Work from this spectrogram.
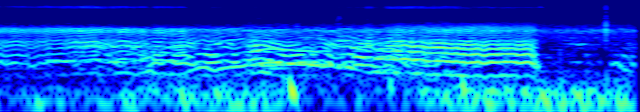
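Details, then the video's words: A puppy whining in the morning, a continuous quavering cry that wobbles up and down in pitch for nearly three seconds, then breaks off abruptly. "Dog whiningsound effect . Puppy dog crying at morning"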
